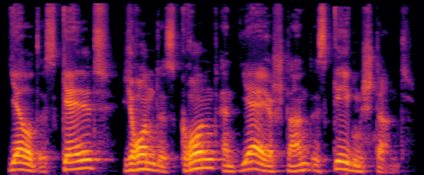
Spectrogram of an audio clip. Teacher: Auf Düsseldorfer Platt wird zum Beispiel jedes G am Anfang einer Silbe als J ausgesprochen.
